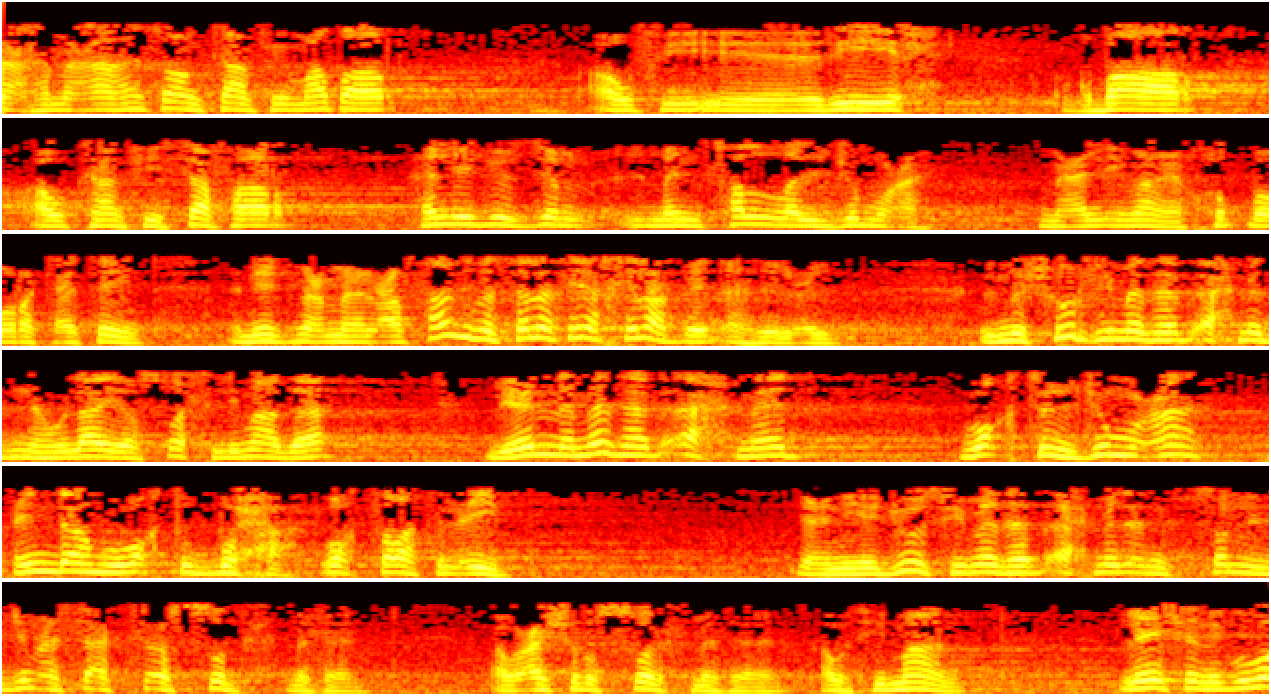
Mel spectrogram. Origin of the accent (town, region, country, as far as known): Kuwait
